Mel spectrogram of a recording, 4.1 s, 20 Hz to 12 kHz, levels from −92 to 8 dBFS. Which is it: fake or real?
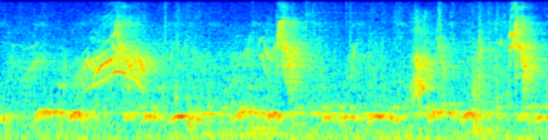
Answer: fake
